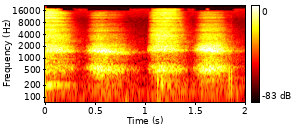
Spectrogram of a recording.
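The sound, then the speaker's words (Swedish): Someone demonstrates breathwork circular breathing, breathing rapidly and deeply in a continuous cycle: about four loud, airy inhales and exhales with no pauses between them. “Och sen eh, andas man på mm. ett väldigt speciellt sätt. Typ så.”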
